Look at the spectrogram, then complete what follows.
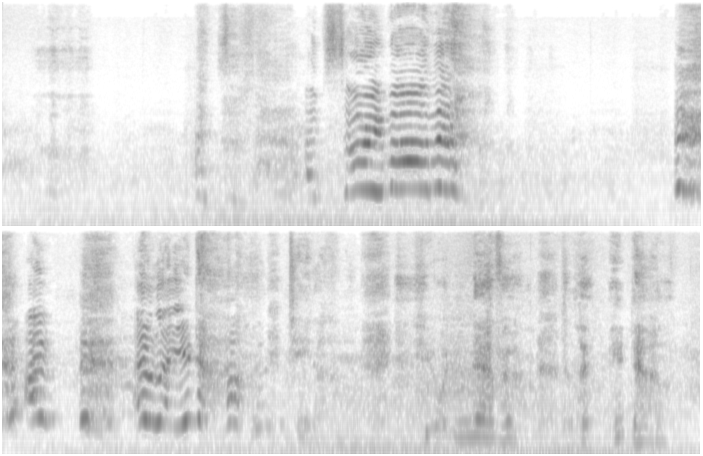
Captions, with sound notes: I'm so, I'm sorry, Mom [sobs]! I've, I've let you down! - Tina, you would never let me down [sobs]!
